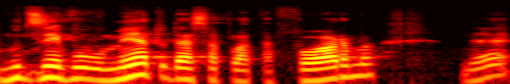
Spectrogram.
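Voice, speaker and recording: The speech holds a moderate pace with fairly even intonation. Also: man. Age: 60s. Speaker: professor. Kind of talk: lecture. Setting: conference hall with audience, livestreamed. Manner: halting, many fillers and repetitions.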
